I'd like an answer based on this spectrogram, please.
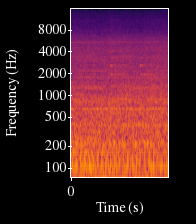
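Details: Cummins ISX15 truck diesel started dead cold in neutral right after an oil and fuel filter change, filters not pre-filled: deep even rumble with steady beat, no knocks or misses, good oil pressure.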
